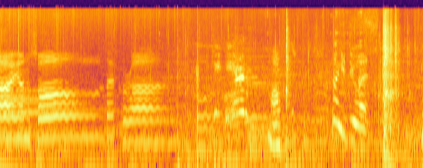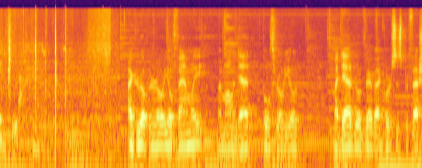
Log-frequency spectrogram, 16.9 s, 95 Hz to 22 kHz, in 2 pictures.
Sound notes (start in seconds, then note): 9.0 hand pats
